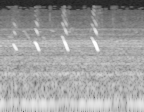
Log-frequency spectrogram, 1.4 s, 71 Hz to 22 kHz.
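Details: Osprey calling at its nest in Charlo, Montana, early morning of 26 June 2018: four clear, piercing whistled chirps, each sliding downward and growing slightly louder, spaced about a quarter second apart, over a low steady hum.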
